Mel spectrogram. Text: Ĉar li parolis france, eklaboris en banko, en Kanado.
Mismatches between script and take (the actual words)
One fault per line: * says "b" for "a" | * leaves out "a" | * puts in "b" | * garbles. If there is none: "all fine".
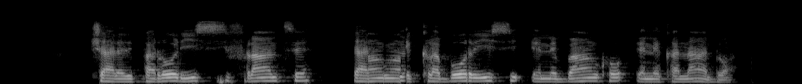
* garbles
